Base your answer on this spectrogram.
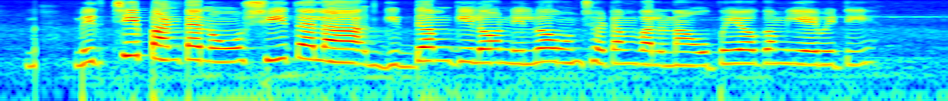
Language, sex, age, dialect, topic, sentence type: Telugu, female, 51-55, Central/Coastal, agriculture, question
